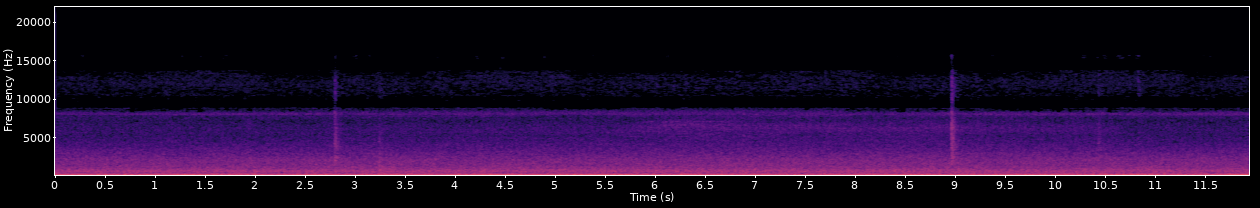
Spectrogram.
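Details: A continuous low motor hum with a couple of faint ticks and no animal calls.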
